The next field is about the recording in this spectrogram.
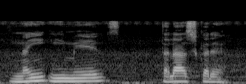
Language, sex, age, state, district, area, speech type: Urdu, male, 30-45, Bihar, Saharsa, rural, read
